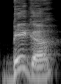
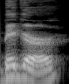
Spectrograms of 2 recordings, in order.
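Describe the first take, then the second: First: The final r sound is dropped. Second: The final r sound is pronounced.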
